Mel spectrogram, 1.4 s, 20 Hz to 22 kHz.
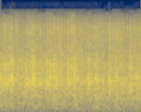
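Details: Cold start of a 1995 Ford F-series box truck with a 12-valve Cummins diesel, after fixing a fuel line that was sucking air: steady, even diesel clatter with no misses or knocks, a healthy idle.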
